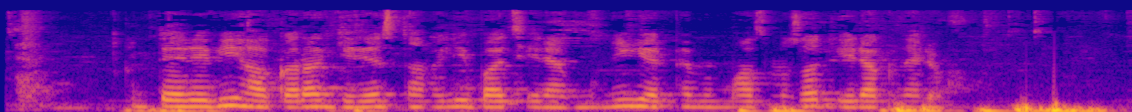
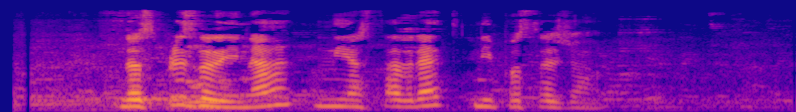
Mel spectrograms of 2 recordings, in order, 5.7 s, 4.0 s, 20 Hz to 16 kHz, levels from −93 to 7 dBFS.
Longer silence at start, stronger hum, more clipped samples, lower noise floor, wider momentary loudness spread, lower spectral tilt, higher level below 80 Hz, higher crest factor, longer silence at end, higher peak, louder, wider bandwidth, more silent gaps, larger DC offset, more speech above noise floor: about the same, 0.1 s vs 0.1 s; neither; neither; second, -42 dBFS vs -54 dBFS; second, 13 LU vs 22 LU; first, -7 dB/octave vs -3.5 dB/octave; first, -24 dBFS vs -76 dBFS; about the same, 20 dB vs 24 dB; second, 0.05 s vs 1 s; about the same, 0 dBFS vs -2 dBFS; first, -21 LUFS vs -24 LUFS; about the same, 11.5 kHz vs 11.5 kHz; neither; neither; second, 21 dB vs 30 dB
